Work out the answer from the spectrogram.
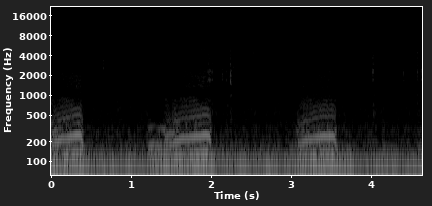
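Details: Pet pigeon in a bird suit snoring while asleep: three short low grunting breaths that rise slightly, spaced about one and a half seconds apart, against a faint low hum.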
